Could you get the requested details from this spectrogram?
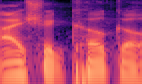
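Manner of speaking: ordinary talk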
